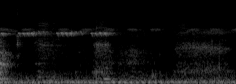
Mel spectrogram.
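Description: Insects chirping in the background: a high, pulsing trill, strongest in the first second, over a faint steady low hum.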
